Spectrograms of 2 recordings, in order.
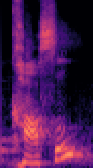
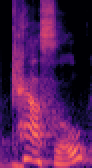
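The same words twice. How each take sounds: First: Castle with a long open AH, KAH-sul; British pronunciation. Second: Castle with a flat short A, KASS-ul; American pronunciation. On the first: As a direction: say castle the British way, silent t, broad ah. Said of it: "ব্রিটিশরা বলে". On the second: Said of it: "আমেরিকানরা বলে". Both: Shown as a demonstration.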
